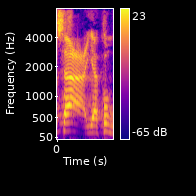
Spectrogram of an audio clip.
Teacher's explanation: إن سعيكم، سعيكم العين، في سعيكم، هذه العين تخرج من ماذا؟ من وسط الحلق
